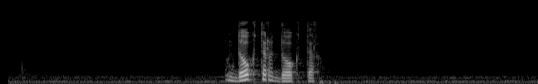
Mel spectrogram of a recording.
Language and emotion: Russian, neutral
